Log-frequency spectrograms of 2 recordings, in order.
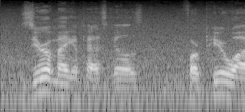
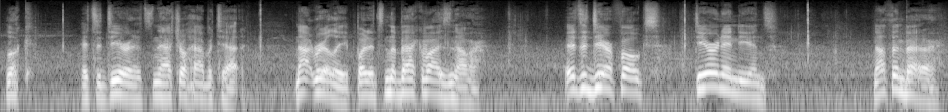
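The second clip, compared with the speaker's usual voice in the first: nature documentary; 7 dB louder than usual. Pretend. Mock wildlife film narration, deer outside.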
